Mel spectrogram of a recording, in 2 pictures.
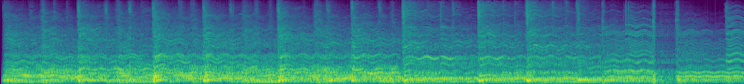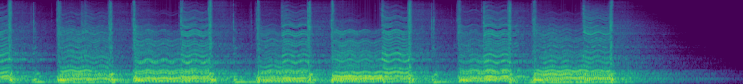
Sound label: Vibrato reverb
